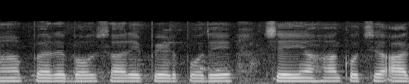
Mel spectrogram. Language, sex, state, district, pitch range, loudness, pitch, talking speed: Hindi, male, Haryana, Charkhi Dadri, 150-155 Hz, -16 LUFS, 150 Hz, 145 wpm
